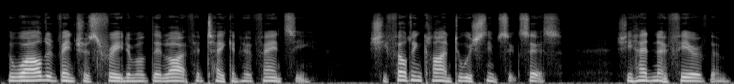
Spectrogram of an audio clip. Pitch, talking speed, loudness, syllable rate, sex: 160 Hz, 195 wpm, -19 LUFS, 5.3 syllables/s, female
